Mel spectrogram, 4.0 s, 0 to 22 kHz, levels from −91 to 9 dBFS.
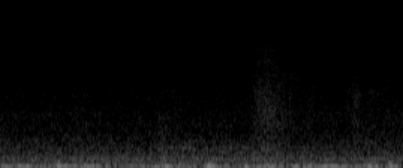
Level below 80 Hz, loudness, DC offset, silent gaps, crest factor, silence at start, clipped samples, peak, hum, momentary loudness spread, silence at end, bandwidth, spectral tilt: -56 dBFS; -59 LUFS; under 0.1%; none; 16 dB; 0 s; under 0.1%; -38 dBFS; none; 4 LU; 0 s; 11 kHz; -6 dB/octave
